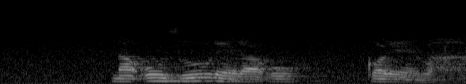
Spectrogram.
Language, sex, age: Venda, male, 24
